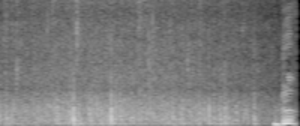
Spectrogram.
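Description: Rain falling steadily on standing floodwater, an even noise without a beat.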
